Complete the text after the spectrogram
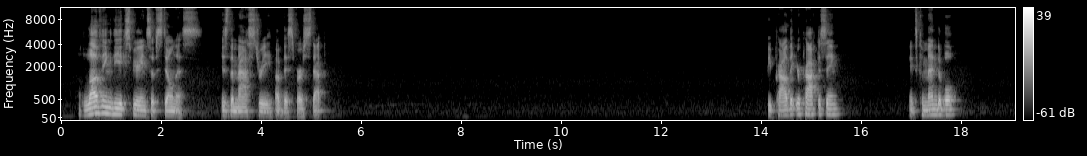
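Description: A man speaks calmly and close to a microphone, with long pauses.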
